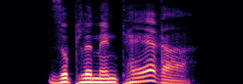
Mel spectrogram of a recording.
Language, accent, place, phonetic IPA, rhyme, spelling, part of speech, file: German, Germany, Berlin, [zʊplemɛnˈtɛːʁɐ], -ɛːʁɐ, supplementärer, adjective, De-supplementärer.ogg
- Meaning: inflection of supplementär: 1. strong/mixed nominative masculine singular 2. strong genitive/dative feminine singular 3. strong genitive plural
